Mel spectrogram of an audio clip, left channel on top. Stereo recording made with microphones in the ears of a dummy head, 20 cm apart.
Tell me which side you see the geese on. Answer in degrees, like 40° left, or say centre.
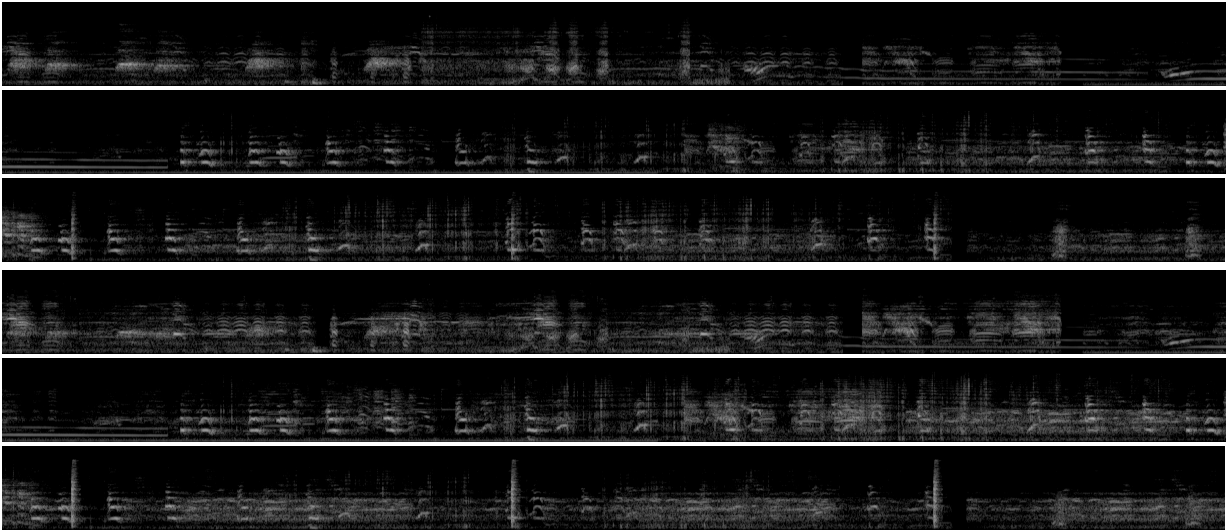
50° right.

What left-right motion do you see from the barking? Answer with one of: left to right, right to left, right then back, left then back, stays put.
right then back.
